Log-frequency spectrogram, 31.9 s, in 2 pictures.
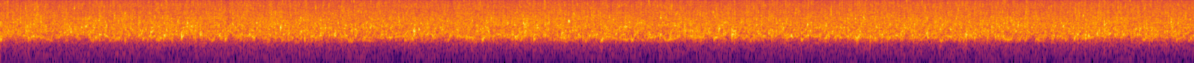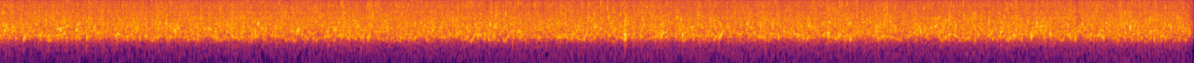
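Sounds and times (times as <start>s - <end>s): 
water stream in a forest: 0.0s - 31.8s.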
